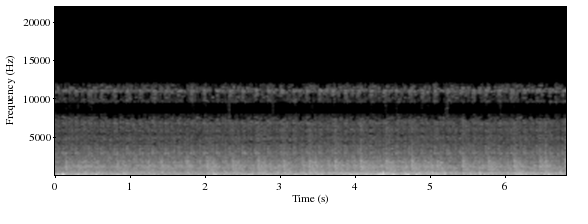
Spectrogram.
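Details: Sony ceiling fan, 2022 model, at full speed: deep, uneven droning rumble with loose rhythmic throbbing, wobbling and vibrating badly, cause unclear. Ceiling fan wobble and vibration.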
